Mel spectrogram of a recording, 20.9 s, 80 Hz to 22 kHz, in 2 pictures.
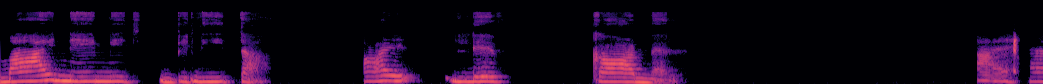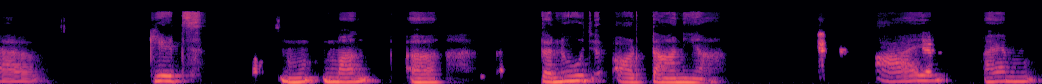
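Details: Woman, a mother, with aphasia and apraxia of speech after a stroke at age 45; speaks Marathi, Hindi and English, with words sometimes coming out mixed; aphasia with apraxia of speech.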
